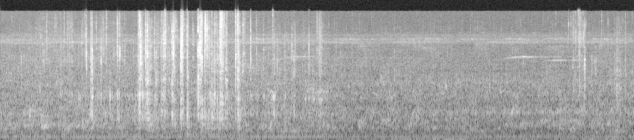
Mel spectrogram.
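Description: Water trickling steadily in a jungle stream, with a quick run of crackling plastic clicks lasting about a second and a half a second in as a cut plastic-bottle fish trap is handled.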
